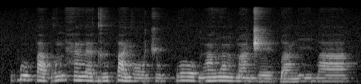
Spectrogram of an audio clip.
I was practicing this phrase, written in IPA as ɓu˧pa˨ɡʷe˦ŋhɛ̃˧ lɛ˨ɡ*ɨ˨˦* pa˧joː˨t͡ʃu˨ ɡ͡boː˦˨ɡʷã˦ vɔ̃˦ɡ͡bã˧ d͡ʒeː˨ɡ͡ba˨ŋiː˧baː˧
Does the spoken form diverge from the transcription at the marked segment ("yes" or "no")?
no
